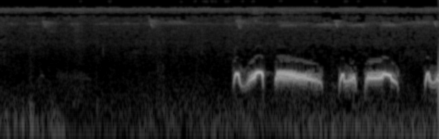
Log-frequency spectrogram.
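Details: A wild pigeon that is said to fear the phone camera. After about three seconds of quiet it starts calling in pairs. Each pair is a short bent coo followed by a longer level coo, repeated about twice.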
